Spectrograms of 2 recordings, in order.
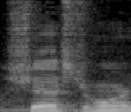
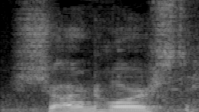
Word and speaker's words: Scharnhorst: good times with the shasta horn a bit of the bad times Chester horn can I said I said it wrong again Scharnhorst and does have the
